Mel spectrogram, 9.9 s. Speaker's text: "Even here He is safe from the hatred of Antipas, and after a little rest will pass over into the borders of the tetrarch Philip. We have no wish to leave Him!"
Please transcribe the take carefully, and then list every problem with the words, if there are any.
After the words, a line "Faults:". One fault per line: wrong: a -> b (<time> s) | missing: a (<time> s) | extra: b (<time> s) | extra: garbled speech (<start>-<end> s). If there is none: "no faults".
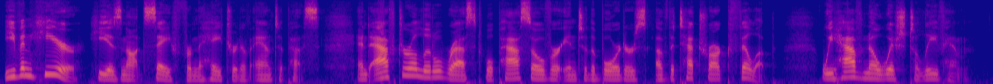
"Even here He is not safe from the hatred of Antipas, and after a little rest will pass over into the borders of the tetrarch Philip. We have no wish to leave Him!"
Faults:
extra: not (1.2 s)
